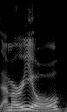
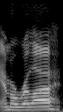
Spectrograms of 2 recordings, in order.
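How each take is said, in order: First: It is said with a Spanish accent. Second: It is said with a Texan accent.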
